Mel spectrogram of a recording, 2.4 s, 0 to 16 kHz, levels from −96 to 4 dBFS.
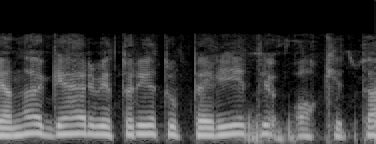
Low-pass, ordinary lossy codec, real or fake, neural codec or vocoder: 7.2 kHz; AAC, 64 kbps; fake; codec, 16 kHz, 4 kbps, FreqCodec, larger model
